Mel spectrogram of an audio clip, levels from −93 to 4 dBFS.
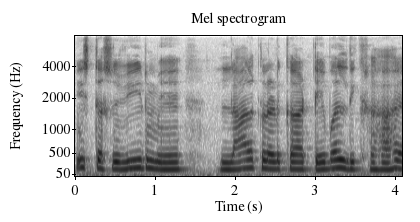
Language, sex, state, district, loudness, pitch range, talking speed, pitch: Hindi, male, Assam, Sonitpur, -14 LUFS, 150-175 Hz, 145 wpm, 155 Hz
